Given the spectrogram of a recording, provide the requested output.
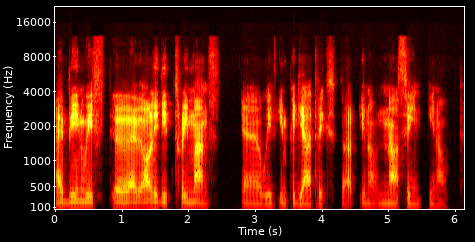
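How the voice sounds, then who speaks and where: In an Italian accent, a man speaks with a very deep, low pitch and a bright, sharp tone against a quiet background, the sound dry and close with no echo. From Italy. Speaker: doctor. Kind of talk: casual chat.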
